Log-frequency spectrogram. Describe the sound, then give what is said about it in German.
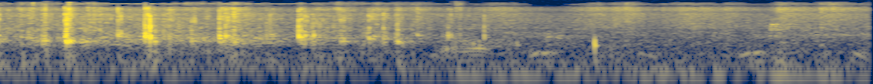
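Horse hooves clip-clop in a steady, fairly quick rhythm, sharp knocks at first then continuing more softly, a few racehorses coming out of a forest after trotting and heading to the racetrack in the early morning dark, over a faint outdoor background. “Jetzt kommen die Pferde aus dem Wald, wo sie getrabt sind und es geht zur Rennbahn.”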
